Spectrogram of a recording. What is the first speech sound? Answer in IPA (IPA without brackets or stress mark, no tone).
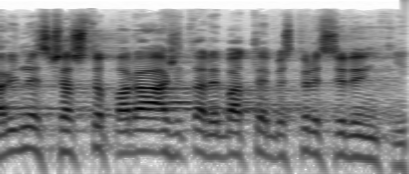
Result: t̪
